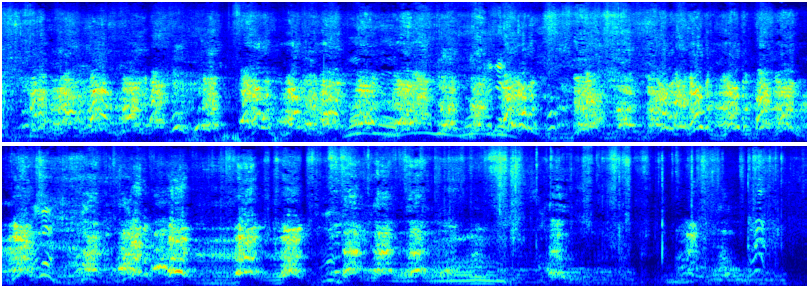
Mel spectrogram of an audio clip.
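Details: Kangal dog Cadı in a fixated, aggressive outburst at fellow dog Sarsılmaz: harsh, uneven barks and growls repeated for about sixteen seconds, roughly one per second, with some human voices mixed in.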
